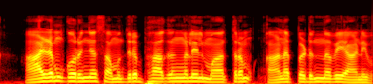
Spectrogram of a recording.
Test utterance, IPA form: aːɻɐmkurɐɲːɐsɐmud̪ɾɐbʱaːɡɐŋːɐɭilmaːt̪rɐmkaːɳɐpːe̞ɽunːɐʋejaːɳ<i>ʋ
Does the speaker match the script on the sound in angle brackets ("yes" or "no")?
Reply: yes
